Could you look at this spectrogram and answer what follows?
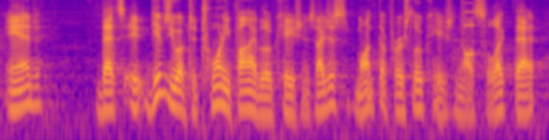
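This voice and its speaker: A man working as a TV meteorologist, calmly explaining a device one step at a time. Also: mid-range voice, normal speed, gravelly, big-room sound, slight background noise. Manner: plain, patient instructive talk. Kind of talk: step-by-step demonstration. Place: TV studio weather set.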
